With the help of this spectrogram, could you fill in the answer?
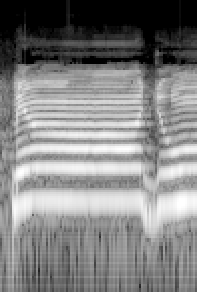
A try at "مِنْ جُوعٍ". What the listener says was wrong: आइन की आवाज निकालनी है। min जूअ। min जूअ।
